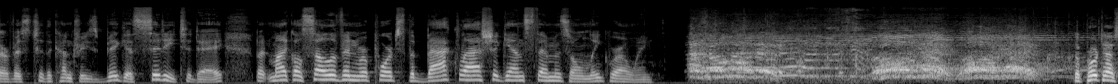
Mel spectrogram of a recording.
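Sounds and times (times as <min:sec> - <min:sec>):
speech: 0:00.0 - 0:07.2, 0:10.8 - 0:11.1
large protest crowd shouting slogans in unison: 0:06.9 - 0:11.0.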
